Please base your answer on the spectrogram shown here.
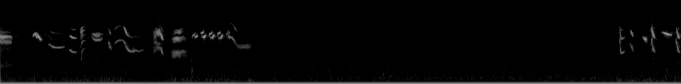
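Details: A common linnet sings a fast, high phrase of bouncing twitters and looping, wavering notes. It stops for several seconds, then resumes with a brief twittering burst.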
